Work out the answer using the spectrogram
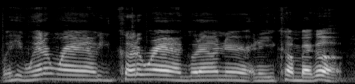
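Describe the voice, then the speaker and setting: A woman's voice: medium pitch, brisk. A woman chatting casually and animatedly while driving in traffic, swearing freely, recorded in her car. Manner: chatty, profane, animated storytelling. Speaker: vlogger. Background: faint car and road noise.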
